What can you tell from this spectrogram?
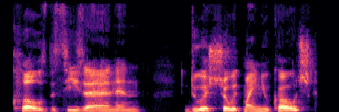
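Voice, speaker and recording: Someone speaks at a moderate pace in a French Canadian accent over a quiet background. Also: woman. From Quebec, Canada. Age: 30s. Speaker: bodybuilder and fitness coach. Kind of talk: interview. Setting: podcast.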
